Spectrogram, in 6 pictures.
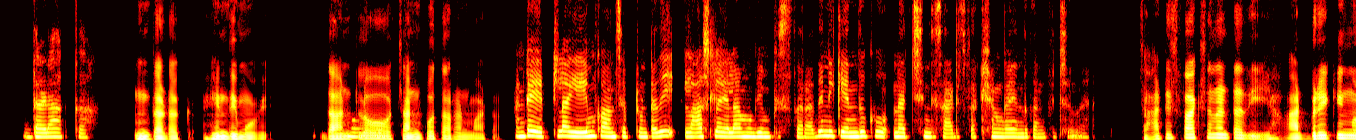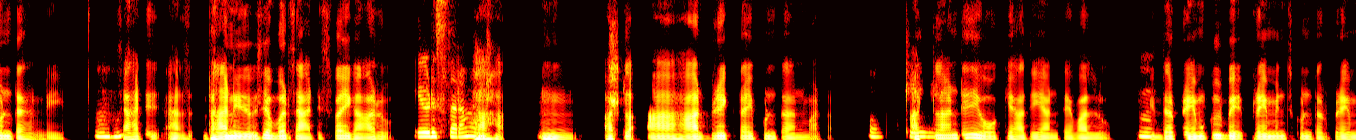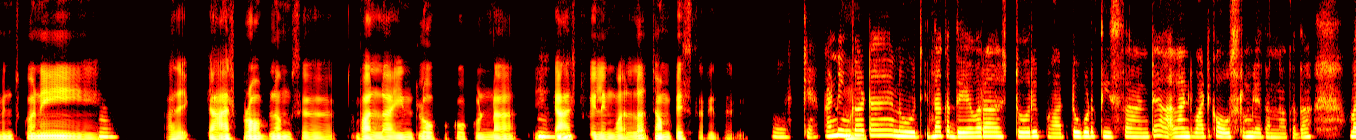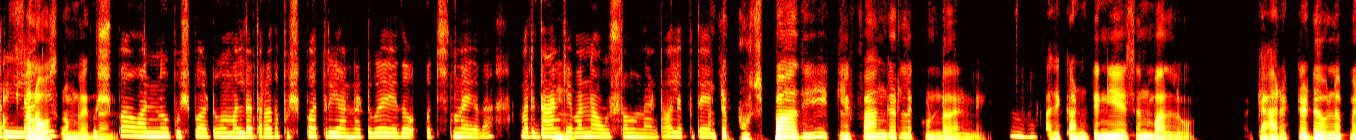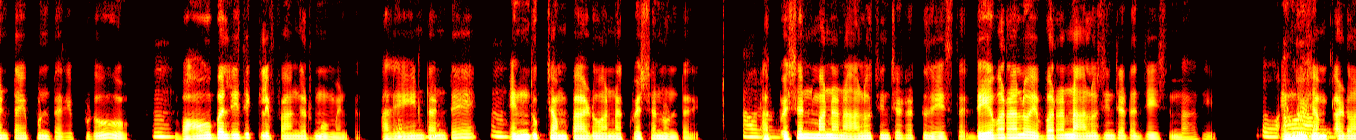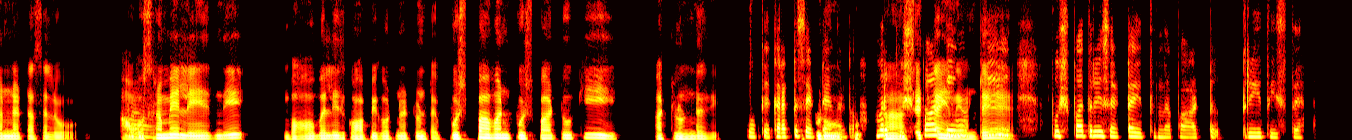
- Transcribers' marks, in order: in English: "మూవీ"; other background noise; in English: "కాన్సెప్ట్"; in English: "లాస్ట్‌లో"; in English: "సాటిస్ఫాక్షన్‌గా"; in English: "సాటిస్ఫాక్షన్"; in English: "హార్ట్ బ్రేకింగ్"; in English: "సాటిస్‌ఫై"; in English: "హార్ట్ బ్రేక్ టైప్"; in English: "క్యాస్ట్ ప్రాబ్లమ్స్"; in English: "క్యాస్ట్ ఫీలింగ్"; in English: "అండ్"; in English: "స్టోరీ పార్ట్ టూ"; in English: "టూ"; in English: "త్రీ"; in English: "క్లిఫ్ హాంగర్"; tapping; in English: "కంటిన్యూయేషన్"; in English: "క్యారెక్టర్ డెవలప్‌మెంట్ టైప్"; in English: "క్లిఫ్ హంగర్ మూవ్‌మెంట్"; in English: "క్వెషన్"; in English: "క్వెషన్"; in English: "కాపీ"; in English: "కరెక్ట్"; in English: "టూ‌కి"; in English: "త్రీ సెట్"; in English: "పార్ట్ త్రీ"
- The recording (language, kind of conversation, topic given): Telugu, podcast, సినిమా ముగింపు ప్రేక్షకుడికి సంతృప్తిగా అనిపించాలంటే ఏమేం విషయాలు దృష్టిలో పెట్టుకోవాలి?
